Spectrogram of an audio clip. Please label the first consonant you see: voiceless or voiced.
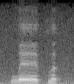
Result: voiced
